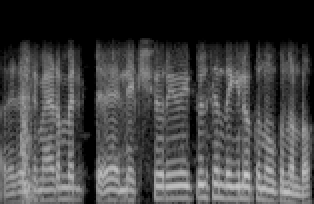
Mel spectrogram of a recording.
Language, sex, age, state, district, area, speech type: Malayalam, female, 45-60, Kerala, Kozhikode, urban, conversation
